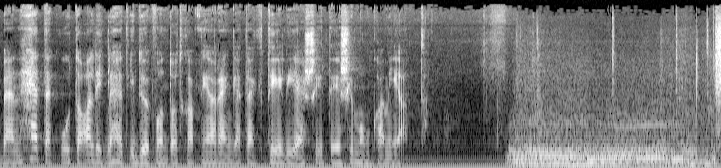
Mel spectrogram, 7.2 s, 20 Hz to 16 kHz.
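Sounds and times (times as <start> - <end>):
speech: 0.0 - 4.3, 5.0 - 5.5
car with winter tyres braking on a slippery driving-technique track at the Hungaroring: 5.1 - 7.2.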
